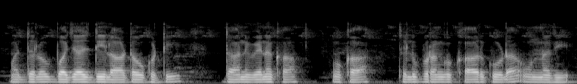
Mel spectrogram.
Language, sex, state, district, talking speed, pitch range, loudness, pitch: Telugu, male, Telangana, Mahabubabad, 135 wpm, 115-120 Hz, -18 LUFS, 115 Hz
